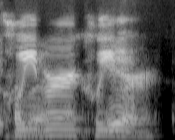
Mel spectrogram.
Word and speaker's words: Kleber: It's just – and look, Kubler, if that's how you pronounce his name, Tim Hardaway. – Clubber. – Brunson. Oh, is it Clubber? – Clubber or something like that. – Okay. – Kleber.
